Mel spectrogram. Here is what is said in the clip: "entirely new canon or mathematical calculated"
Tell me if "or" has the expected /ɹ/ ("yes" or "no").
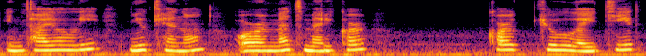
yes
